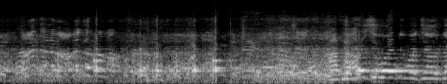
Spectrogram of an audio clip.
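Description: Actors' speech through stage microphones and loudspeakers, carrying on throughout.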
